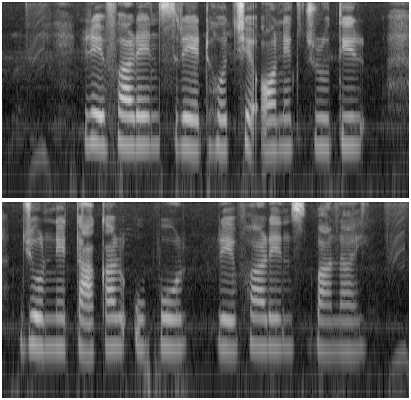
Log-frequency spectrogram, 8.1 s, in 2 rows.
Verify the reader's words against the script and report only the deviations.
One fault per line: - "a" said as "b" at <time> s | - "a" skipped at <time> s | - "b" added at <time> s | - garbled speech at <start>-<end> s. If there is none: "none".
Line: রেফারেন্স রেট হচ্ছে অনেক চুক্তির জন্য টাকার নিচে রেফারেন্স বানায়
- "নিচে" said as "উপর" at 5.5 s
